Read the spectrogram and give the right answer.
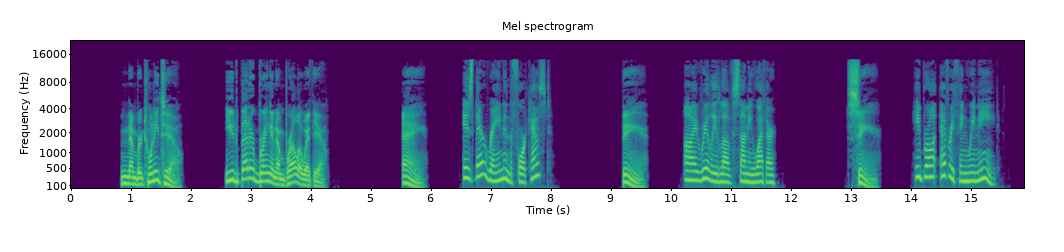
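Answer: A: Is there rain in the forecast?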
